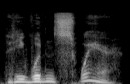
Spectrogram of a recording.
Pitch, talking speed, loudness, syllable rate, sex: 120 Hz, 185 wpm, -18 LUFS, 3.7 syllables/s, male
